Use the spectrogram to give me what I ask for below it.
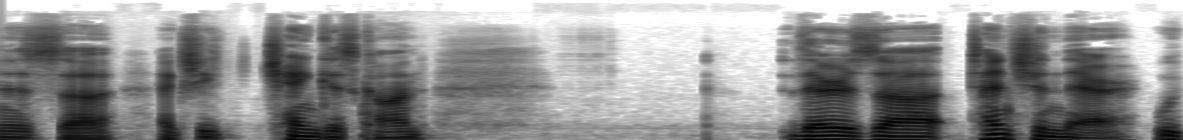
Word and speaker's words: Genghis Khan: I've most of my life said Genghis Khan but uh the right pronunciation is uh actually Genghis Khan.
